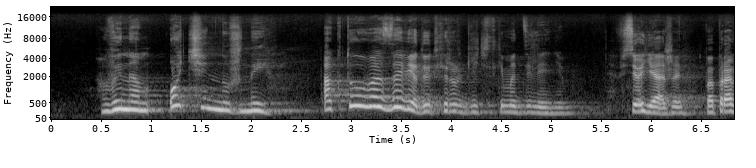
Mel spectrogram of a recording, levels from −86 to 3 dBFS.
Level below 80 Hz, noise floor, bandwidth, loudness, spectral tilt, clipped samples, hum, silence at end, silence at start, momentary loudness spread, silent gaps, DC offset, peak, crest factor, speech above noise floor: -70 dBFS; -56 dBFS; 18 kHz; -22 LUFS; -3.5 dB/octave; under 0.1%; none; 0 s; 0.5 s; 14 LU; none; under 0.1%; -6 dBFS; 16 dB; 34 dB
